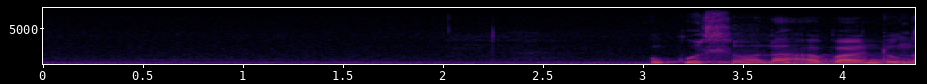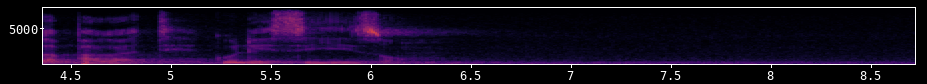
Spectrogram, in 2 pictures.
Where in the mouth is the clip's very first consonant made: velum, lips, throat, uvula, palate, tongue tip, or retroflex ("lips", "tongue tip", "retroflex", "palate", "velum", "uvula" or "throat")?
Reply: velum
